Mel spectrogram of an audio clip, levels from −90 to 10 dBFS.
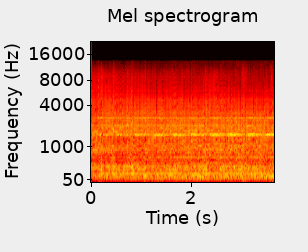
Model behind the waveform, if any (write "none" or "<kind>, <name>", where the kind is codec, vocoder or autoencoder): vocoder, BigVGAN v2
